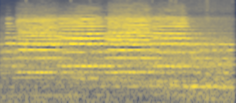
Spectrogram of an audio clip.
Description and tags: A German fire engine with sirens passes by.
